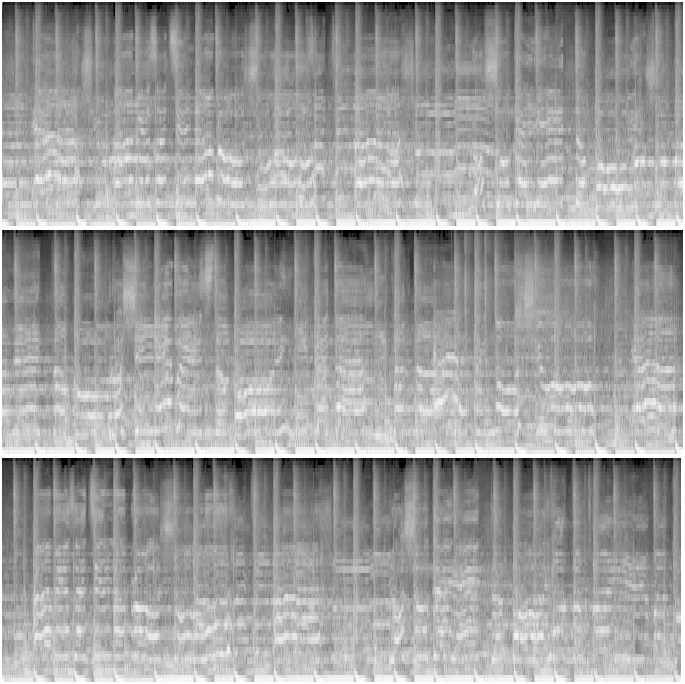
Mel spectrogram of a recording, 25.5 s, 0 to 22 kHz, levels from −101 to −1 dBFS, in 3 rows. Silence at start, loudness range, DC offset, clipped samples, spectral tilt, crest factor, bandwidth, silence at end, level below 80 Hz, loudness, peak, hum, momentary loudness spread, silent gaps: 0 s; 1 LU; 0.1%; under 0.1%; -5 dB/octave; 8 dB; 19 kHz; 0 s; -12 dBFS; -9 LUFS; 0 dBFS; none; 3 LU; none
